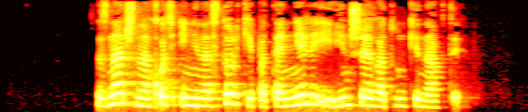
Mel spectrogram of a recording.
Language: Belarusian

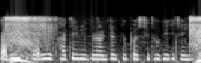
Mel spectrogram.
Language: Bhojpuri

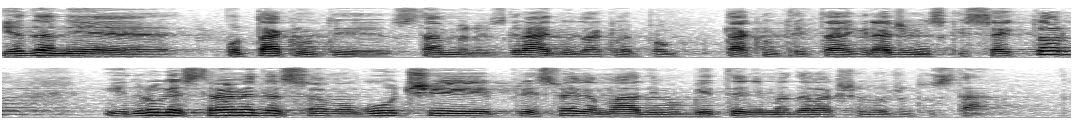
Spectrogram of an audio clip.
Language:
Croatian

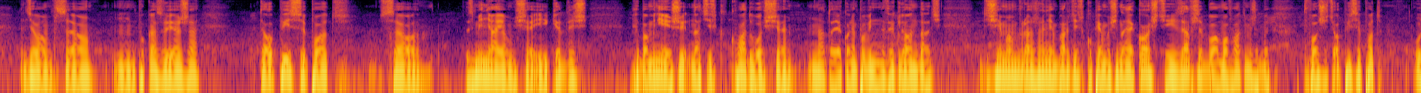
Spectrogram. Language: Polish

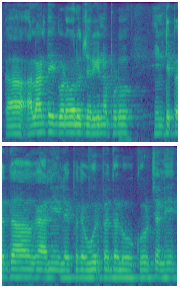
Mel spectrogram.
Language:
Telugu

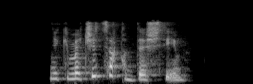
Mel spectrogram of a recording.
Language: Kabyle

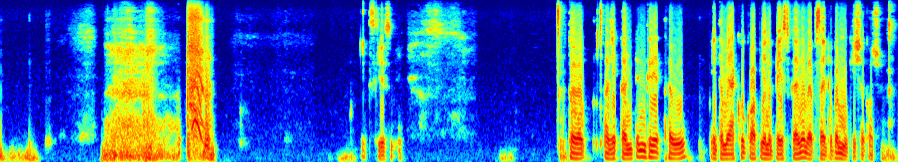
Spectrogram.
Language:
Gujarati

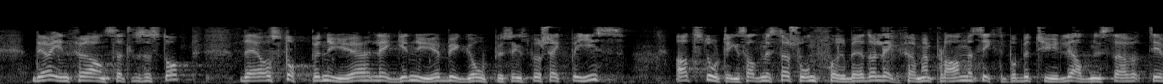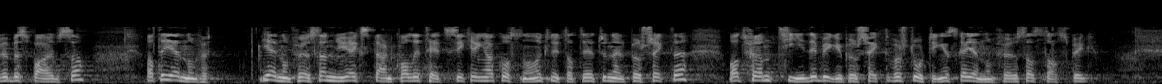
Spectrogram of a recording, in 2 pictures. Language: Norwegian Bokmål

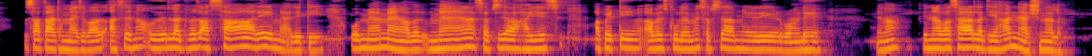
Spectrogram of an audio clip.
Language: Dogri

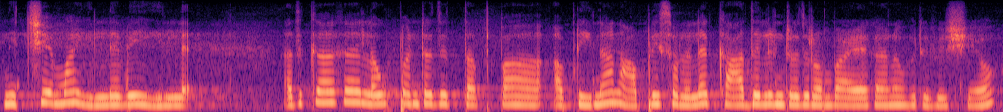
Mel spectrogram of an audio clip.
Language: Tamil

